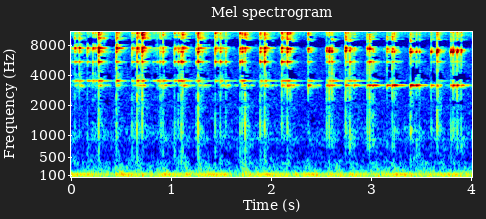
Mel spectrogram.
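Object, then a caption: Glass fish figurine. A glass fish figurine is tapped and scratched, giving rapid, irregular clinks with a bright, chime-like glass ring that fades almost immediately. A steady low hum sits underneath the quiet tapping throughout.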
